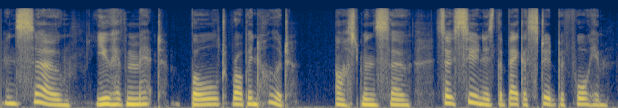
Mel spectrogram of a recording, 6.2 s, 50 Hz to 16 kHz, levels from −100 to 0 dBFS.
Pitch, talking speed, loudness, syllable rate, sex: 190 Hz, 175 wpm, -19 LUFS, 4.9 syllables/s, female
